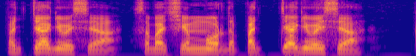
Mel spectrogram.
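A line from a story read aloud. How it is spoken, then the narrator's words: Officer shouting. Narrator (Russian): кричал унтер-офицер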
